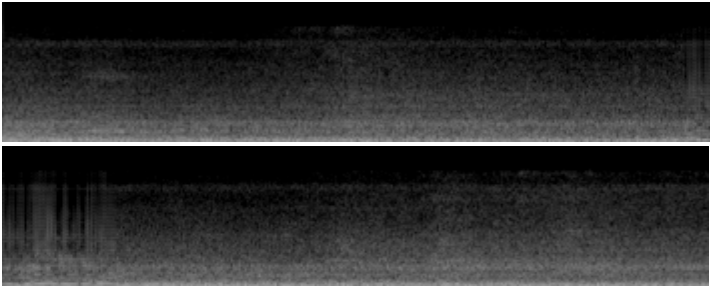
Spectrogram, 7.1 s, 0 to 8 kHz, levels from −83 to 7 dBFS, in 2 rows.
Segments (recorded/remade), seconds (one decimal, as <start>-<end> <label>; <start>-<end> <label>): 0.0-3.4 recorded; 3.4-4.1 remade; 4.1-7.1 recorded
